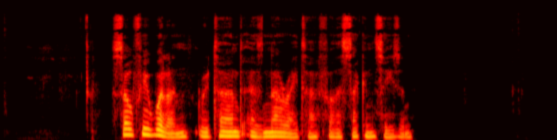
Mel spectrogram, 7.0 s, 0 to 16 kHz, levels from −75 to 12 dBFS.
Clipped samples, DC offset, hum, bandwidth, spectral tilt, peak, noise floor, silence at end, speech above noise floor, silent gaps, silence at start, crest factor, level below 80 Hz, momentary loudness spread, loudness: under 0.1%; under 0.1%; none; 11.5 kHz; -6 dB/octave; -4 dBFS; -83 dBFS; 1.8 s; 61 dB; none; 1.05 s; 20 dB; -42 dBFS; 18 LU; -23 LUFS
